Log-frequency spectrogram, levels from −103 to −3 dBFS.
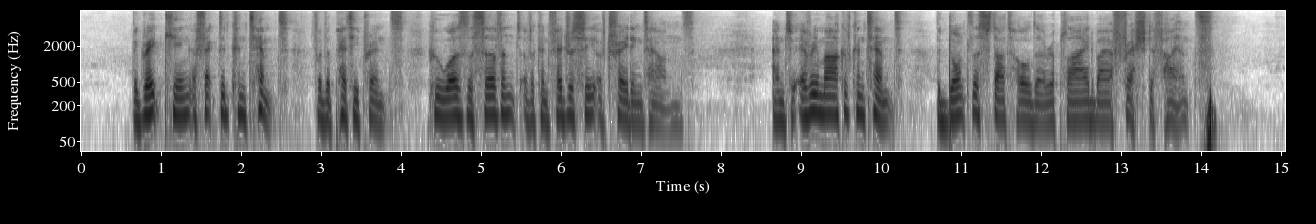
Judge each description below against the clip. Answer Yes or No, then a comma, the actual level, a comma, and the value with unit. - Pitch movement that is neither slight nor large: Yes, average, 3.7 semitones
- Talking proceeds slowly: Yes, slow, 130 wpm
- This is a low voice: Yes, low, 130 Hz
